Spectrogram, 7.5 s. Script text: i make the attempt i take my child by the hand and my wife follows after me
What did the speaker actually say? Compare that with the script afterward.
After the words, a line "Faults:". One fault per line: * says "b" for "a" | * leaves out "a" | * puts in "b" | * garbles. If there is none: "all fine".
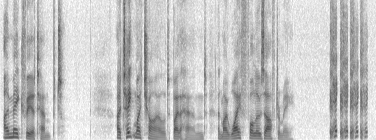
i make the attempt i take my child by the hand and my wife follows after me
Faults:
all fine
